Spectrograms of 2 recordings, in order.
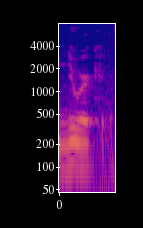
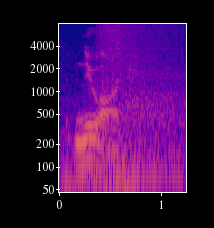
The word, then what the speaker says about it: Newark: it there's nork which is how you pronounce the Newark from New Jersey and then nuan if you're from Delaware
